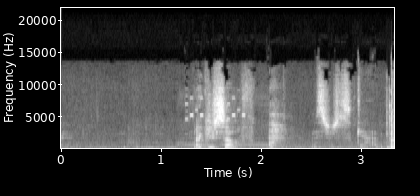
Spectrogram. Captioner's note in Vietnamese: chuông đổ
